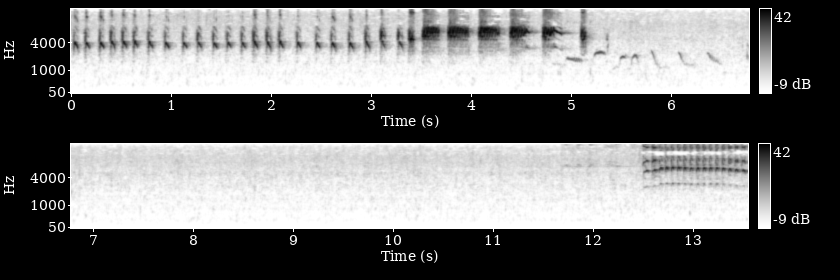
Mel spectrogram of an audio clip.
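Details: Oriental magpie-robin song for tutoring contest birds, long-rhythm besetan and kasaran style: a rapid train of high, clipped chirps that speeds into a dense trill, fades to a few scattered notes, and is followed by a quiet stretch and a short bright burst.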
